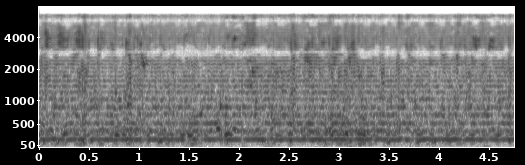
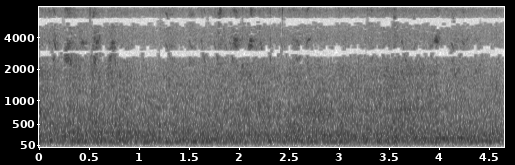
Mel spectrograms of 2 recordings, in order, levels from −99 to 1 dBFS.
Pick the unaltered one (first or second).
second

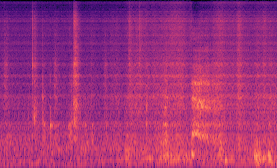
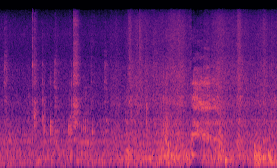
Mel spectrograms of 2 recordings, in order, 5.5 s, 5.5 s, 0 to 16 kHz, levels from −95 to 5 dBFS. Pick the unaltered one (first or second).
second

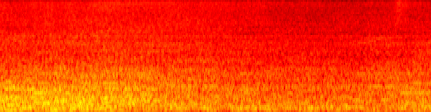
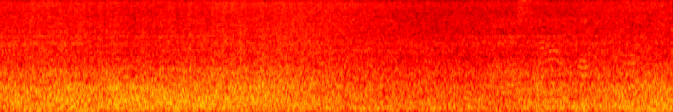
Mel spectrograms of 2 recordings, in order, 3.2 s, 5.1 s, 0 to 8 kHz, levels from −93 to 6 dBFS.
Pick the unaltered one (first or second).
second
